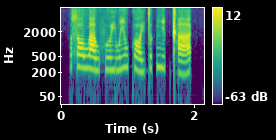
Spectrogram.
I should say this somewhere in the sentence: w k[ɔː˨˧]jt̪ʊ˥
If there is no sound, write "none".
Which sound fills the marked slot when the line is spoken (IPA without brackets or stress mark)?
ɔː˨˧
